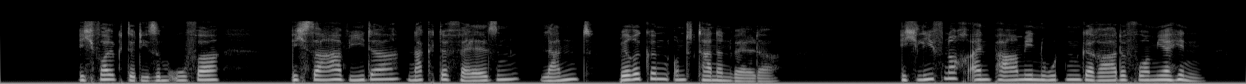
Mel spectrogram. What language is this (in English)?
German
